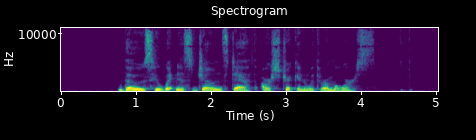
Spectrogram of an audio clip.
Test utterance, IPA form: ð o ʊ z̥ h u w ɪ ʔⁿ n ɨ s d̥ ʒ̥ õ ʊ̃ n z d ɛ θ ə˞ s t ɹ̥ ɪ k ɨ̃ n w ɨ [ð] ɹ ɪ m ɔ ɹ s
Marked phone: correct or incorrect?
correct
